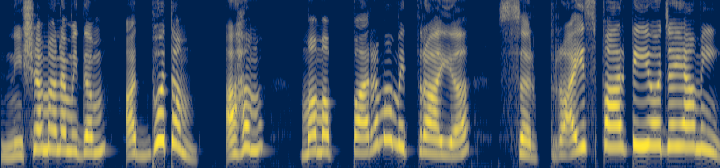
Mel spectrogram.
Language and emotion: Sanskrit, surprised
